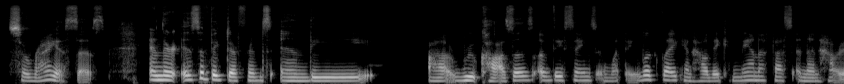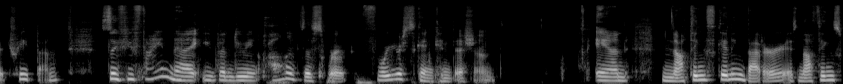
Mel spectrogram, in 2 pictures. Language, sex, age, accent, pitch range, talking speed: English, female, 30-49, American, 160-200 Hz, 190 wpm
